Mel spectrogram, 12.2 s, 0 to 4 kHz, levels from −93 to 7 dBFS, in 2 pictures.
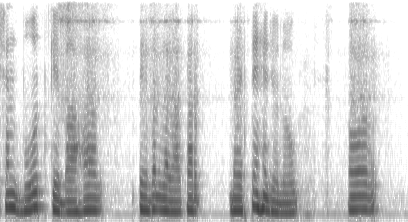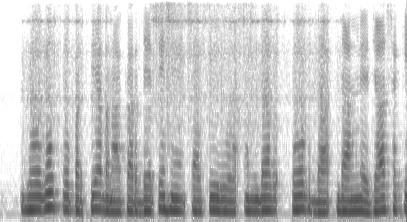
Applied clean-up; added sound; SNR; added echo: neural mask model RNNoise.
